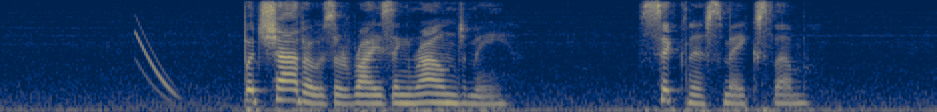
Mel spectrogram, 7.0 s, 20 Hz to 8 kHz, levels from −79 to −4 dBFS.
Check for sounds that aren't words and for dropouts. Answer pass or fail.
fail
